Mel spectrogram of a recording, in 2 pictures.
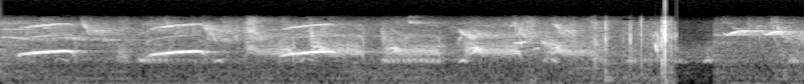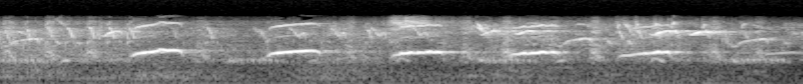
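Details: Common scimitarbills at a nest in a braai boma, Hlane Royal Game Reserve, when the first chick fledges; rapid series of short upslurred whistles and harsh chatter from several birds, with one sharp knock midway.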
